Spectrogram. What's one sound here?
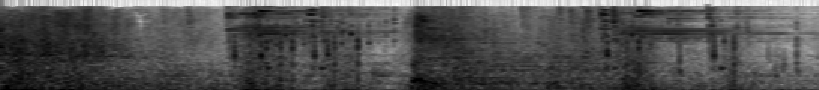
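A clay pot shatters.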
